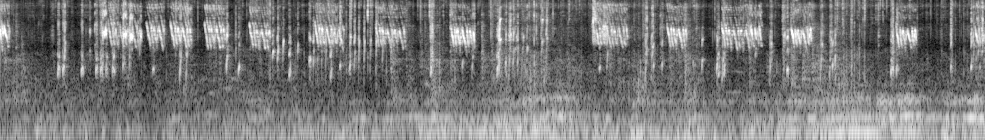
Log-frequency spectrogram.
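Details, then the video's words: Budgerigars, pet parrots, keep up a steady stream of scratchy, buzzy warbling chirps in short bursts, nearly continuous chatter throughout. "Beautiful Chirping Sounds Of Tiny Titans"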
